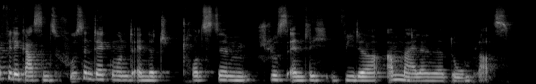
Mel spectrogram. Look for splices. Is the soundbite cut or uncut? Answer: uncut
